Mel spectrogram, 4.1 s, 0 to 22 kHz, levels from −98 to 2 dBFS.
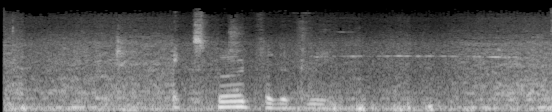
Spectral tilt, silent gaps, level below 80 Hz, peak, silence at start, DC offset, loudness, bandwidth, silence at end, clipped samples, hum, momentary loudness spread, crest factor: -6.5 dB/octave; none; -38 dBFS; -2 dBFS; 0 s; under 0.1%; -20 LUFS; 13.5 kHz; 0 s; under 0.1%; none; 11 LU; 18 dB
